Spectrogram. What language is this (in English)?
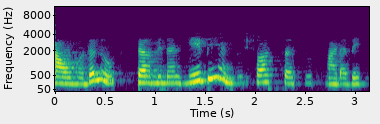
Kannada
